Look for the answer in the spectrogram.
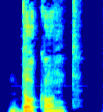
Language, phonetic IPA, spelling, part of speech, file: Polish, [ˈdɔkɔ̃nt], dokąd, pronoun, Pl-dokąd.ogg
